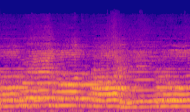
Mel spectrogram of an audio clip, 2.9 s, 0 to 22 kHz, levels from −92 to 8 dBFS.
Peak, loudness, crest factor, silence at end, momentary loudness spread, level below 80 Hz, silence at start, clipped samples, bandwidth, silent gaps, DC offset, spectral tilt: 0 dBFS; -14 LUFS; 14 dB; 0 s; 6 LU; -44 dBFS; 0 s; under 0.1%; 11 kHz; none; under 0.1%; -6.5 dB/octave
